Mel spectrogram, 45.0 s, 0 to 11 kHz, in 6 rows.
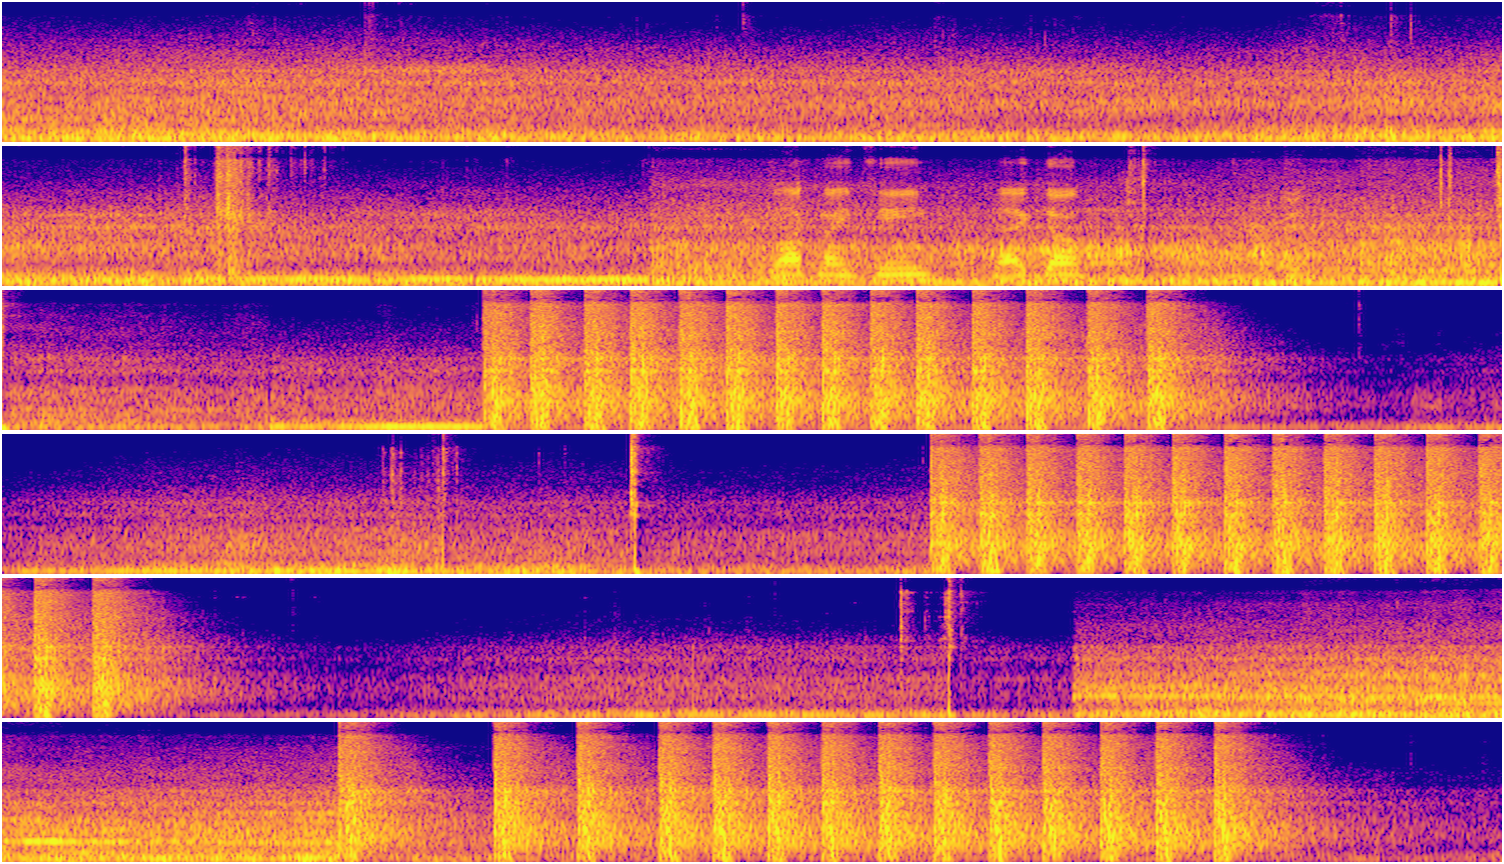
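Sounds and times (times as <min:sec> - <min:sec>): pistol rapid fire: 0:17.4 - 0:21.3, 0:27.1 - 0:31.0, 0:39.2 - 0:44.1.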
